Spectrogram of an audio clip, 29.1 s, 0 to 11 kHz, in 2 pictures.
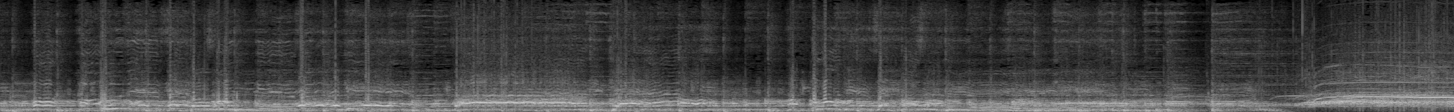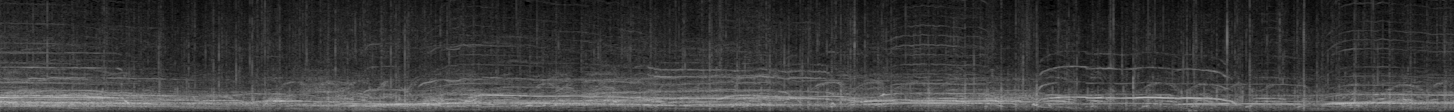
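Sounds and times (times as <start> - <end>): pop band chord: 0.0 - 12.6
audience cheering and whooping: 11.8 - 29.0.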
